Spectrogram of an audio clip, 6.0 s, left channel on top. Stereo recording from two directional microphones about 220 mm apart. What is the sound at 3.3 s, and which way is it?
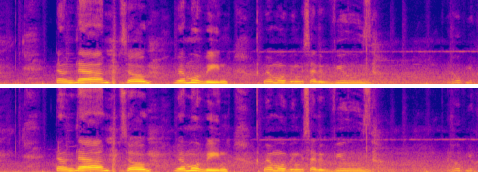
Speech, 20° right (ahead or behind).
